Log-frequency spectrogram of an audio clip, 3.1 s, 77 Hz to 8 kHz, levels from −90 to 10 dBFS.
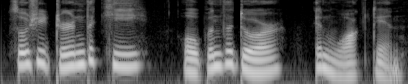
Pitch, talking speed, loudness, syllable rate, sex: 180 Hz, 215 wpm, -16 LUFS, 6.0 syllables/s, female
